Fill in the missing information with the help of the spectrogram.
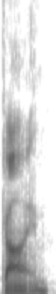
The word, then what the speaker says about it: Gein: It's actually pronounced Gein. – Gein? – No, I'm serious. Technically, it's Gein, but people say Gein.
